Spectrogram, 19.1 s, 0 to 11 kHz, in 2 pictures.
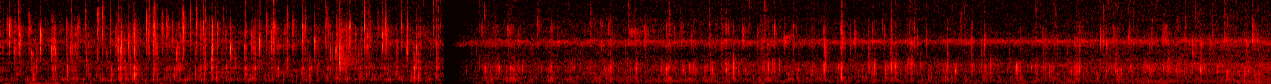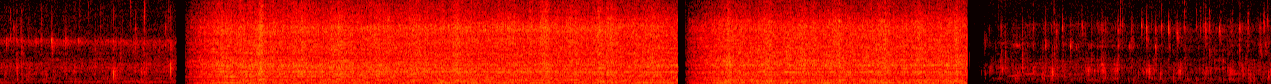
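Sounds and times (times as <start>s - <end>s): soup bubbling: 0.0s - 12.6s.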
